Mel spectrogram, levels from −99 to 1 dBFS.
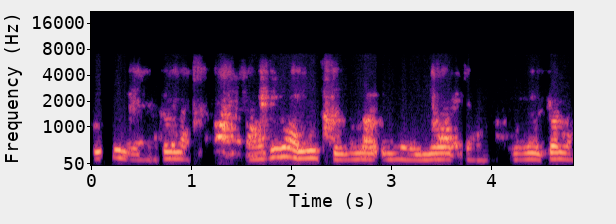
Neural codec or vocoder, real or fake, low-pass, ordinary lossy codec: vocoder, 24 kHz, 100 mel bands, Vocos; fake; 7.2 kHz; none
